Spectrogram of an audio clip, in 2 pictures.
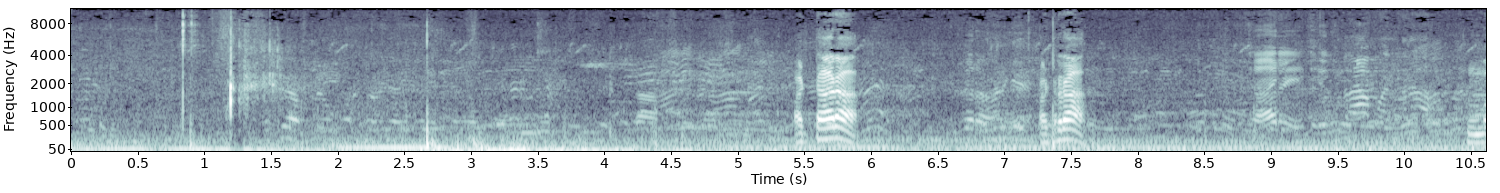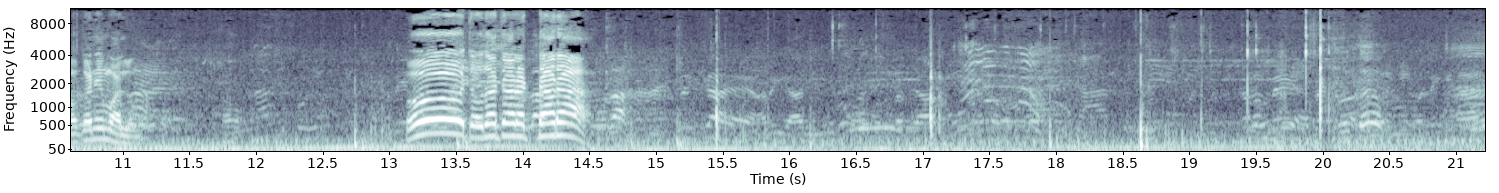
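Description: A cricket bat knocks against a ball.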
